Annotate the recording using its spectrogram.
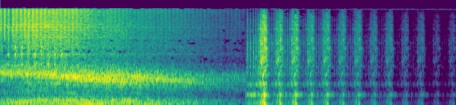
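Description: A loud rushing noise whose pitch falls slowly as it fades over about three seconds, followed by a run of sharp taps about four a second over a steady low tone.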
